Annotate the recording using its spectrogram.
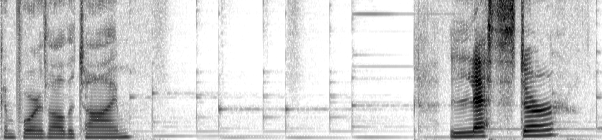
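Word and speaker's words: Leicester: forth all the time lester lester sure at least i didn't say shire it's not the biggest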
